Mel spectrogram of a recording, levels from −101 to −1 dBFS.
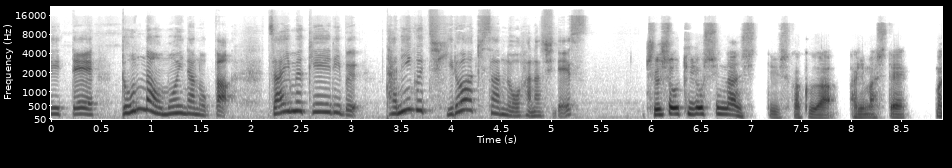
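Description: A short bit of speech, and there's nothing technically wrong to point to anywhere in it.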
